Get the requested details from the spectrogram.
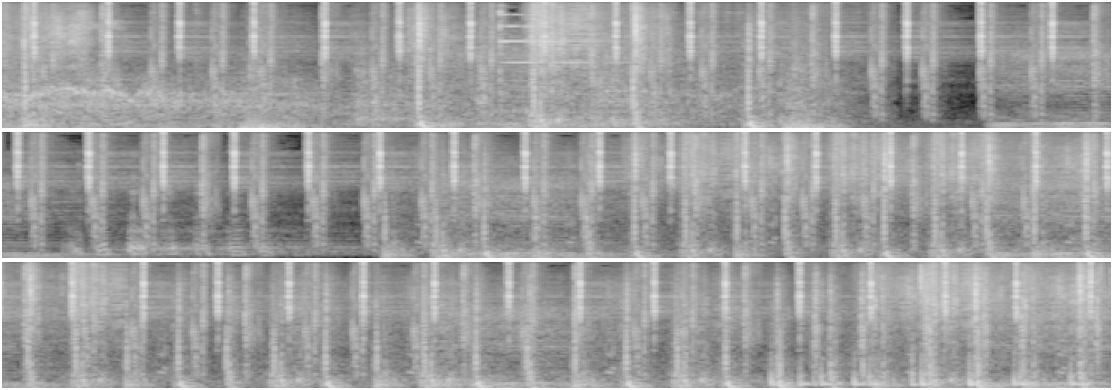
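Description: Small footsteps patter on stone, echoing in a cave.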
